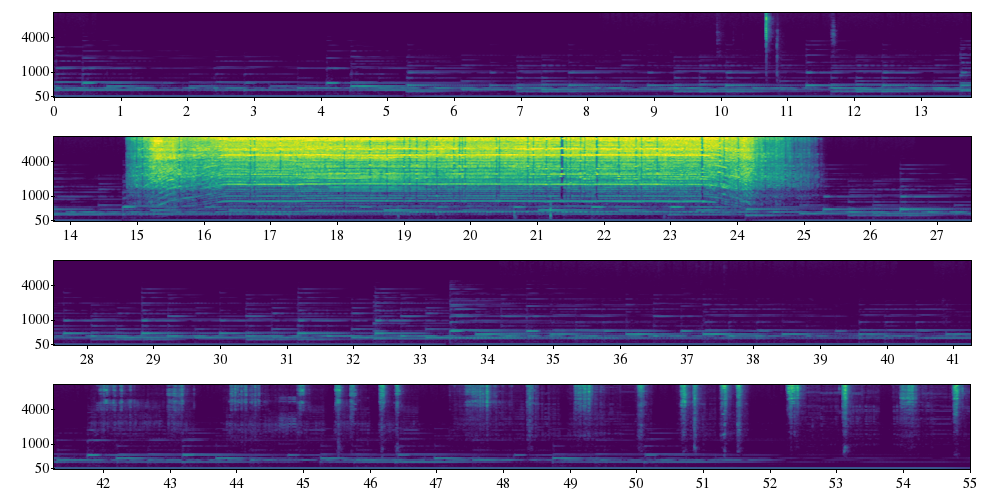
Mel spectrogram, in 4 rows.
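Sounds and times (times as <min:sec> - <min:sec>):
slow keyboard melody over drone: 0:00.0 - 0:55.0
servos whirring in raspy bursts: 0:14.8 - 0:25.3
small electric motor whining: 0:14.8 - 0:25.3.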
